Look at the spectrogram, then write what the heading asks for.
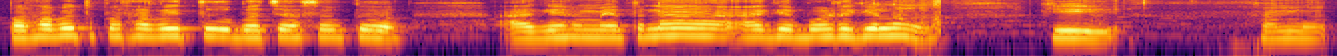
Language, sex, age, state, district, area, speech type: Maithili, female, 60+, Bihar, Sitamarhi, urban, spontaneous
